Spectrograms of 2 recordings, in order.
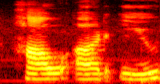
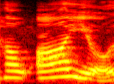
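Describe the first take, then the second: First: It is said in an Indian English accent. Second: It is said in a British English accent. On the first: "This is how Indian people say" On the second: "British people say"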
